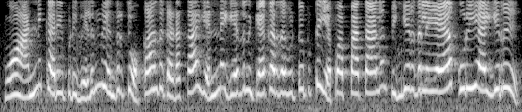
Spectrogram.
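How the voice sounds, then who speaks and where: A woman's voice: very high voice, very fast, pushed and bright, distant mic. A woman voicing a fussy, fretting mother-in-law, wailing and scolding in turn. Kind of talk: cartoon comedy voice acting.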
